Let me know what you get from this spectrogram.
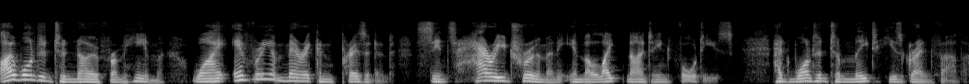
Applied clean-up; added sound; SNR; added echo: neural mask model Resemble Enhance denoiser.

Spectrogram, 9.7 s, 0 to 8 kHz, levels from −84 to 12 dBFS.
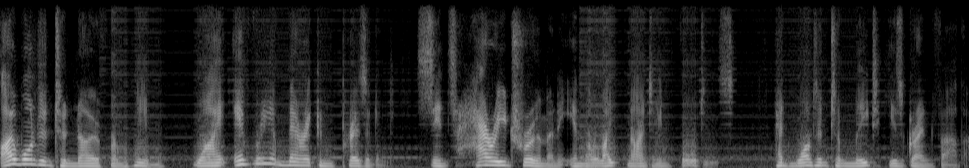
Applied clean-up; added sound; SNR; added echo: neural separator model SepFormer DNS4.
